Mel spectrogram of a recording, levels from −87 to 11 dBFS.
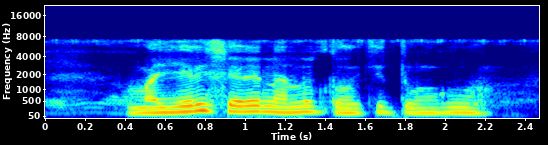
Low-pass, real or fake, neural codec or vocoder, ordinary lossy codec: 7.2 kHz; fake; codec, 44.1 kHz, 7.8 kbps, DAC; none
